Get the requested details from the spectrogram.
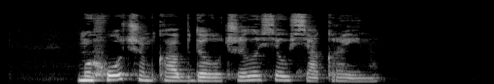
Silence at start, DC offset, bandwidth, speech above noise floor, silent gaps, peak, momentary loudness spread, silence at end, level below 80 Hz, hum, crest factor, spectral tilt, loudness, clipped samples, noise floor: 0.8 s; under 0.1%; 11.5 kHz; 46 dB; none; -4 dBFS; 13 LU; 1.15 s; -74 dBFS; none; 18 dB; -4.5 dB/octave; -21 LUFS; under 0.1%; -66 dBFS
